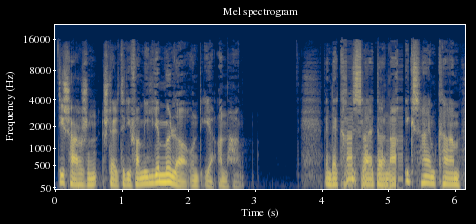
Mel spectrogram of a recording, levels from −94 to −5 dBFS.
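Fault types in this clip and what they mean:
Robotic sound from repeated short buffers: 4.16 to 5.22 s, speech becomes a rigid 100 Hz metallic buzz, likely as about half the audio is skipped while a 10 ms buffer repeats.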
